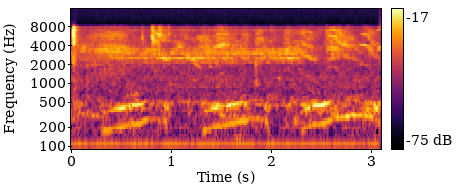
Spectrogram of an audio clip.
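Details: Angry pigeon giving low, rising coos, each sliding upward and repeated about once a second, over a steady low hum.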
